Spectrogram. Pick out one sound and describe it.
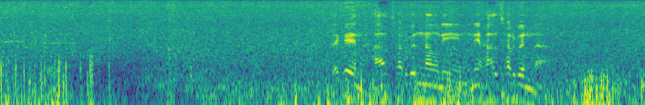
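Wind blows in gusts outdoors.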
